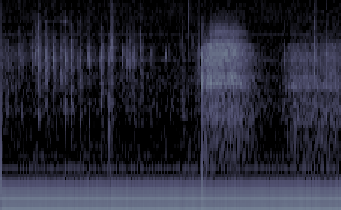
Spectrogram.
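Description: Quiet, rapid keystrokes on a computer keyboard as JavaScript code is typed. Many light clicks come in a steady stream, with a brief louder flurry partway through and no voices.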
